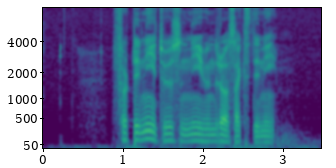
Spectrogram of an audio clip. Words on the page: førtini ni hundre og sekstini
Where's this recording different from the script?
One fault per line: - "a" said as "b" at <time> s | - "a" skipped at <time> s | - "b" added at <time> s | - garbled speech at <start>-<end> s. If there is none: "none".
- "tusen" added at 1.5 s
